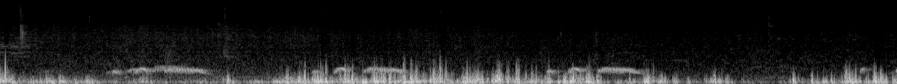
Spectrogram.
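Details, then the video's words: Household spotted dove used as a decoy, cooing in short soft phrases of two or three notes, separated by pauses. Loud low rumbling and clattering noise nearly covers them. "cu gáy mồi"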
